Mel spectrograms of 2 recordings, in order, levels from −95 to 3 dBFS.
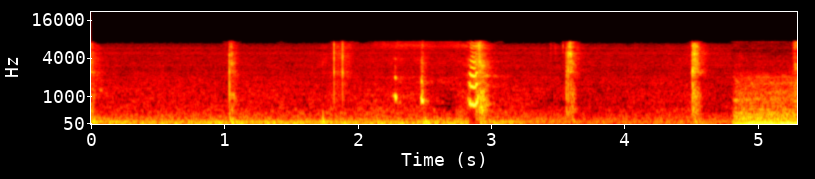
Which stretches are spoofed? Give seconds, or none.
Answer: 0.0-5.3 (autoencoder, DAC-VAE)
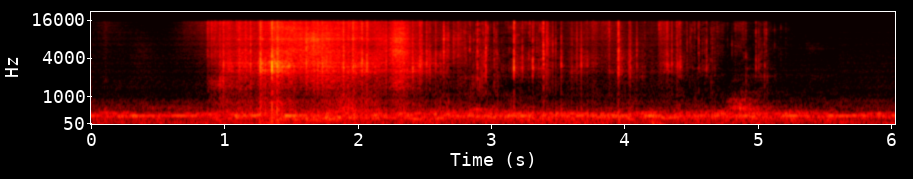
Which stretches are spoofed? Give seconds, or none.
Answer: 0.0-2.8 (autoencoder, DAC-VAE); 3.4-4.4; 5.6-6.0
